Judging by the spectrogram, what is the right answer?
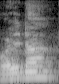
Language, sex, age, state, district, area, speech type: Nepali, male, 60+, West Bengal, Kalimpong, rural, read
